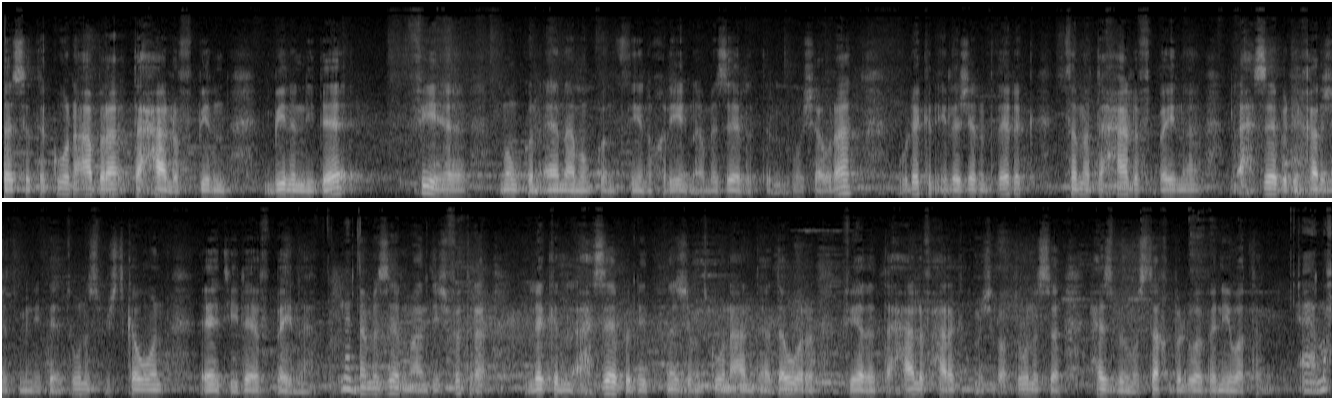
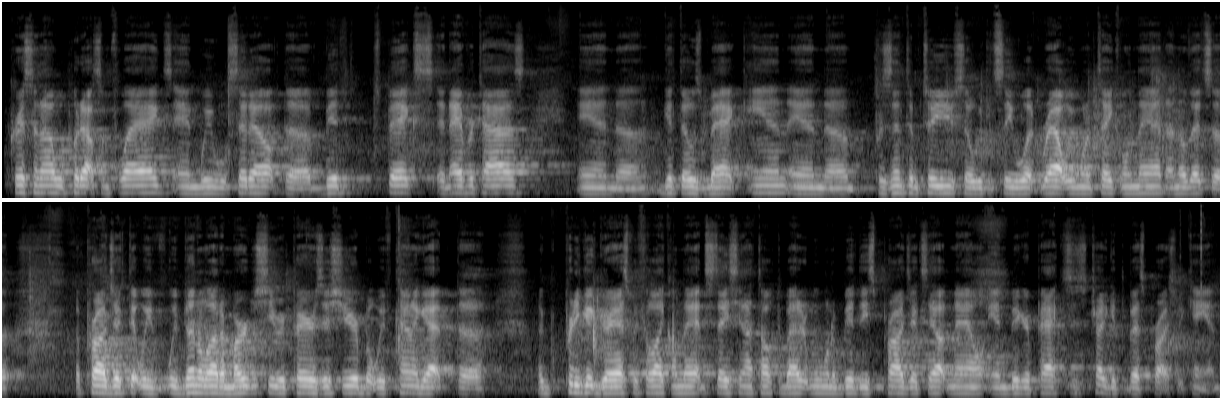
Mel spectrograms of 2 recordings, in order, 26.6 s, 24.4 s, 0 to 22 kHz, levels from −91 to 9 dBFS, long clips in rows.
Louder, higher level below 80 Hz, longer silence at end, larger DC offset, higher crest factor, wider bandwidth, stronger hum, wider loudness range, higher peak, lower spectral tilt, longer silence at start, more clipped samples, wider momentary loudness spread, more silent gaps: second, -31 LUFS vs -23 LUFS; first, -70 dBFS vs -78 dBFS; about the same, 0 s vs 0 s; neither; first, 26 dB vs 20 dB; first, 19 kHz vs 14.5 kHz; neither; second, 4 LU vs 7 LU; about the same, -6 dBFS vs -4 dBFS; about the same, -5 dB/octave vs -5.5 dB/octave; about the same, 0 s vs 0.1 s; neither; about the same, 11 LU vs 13 LU; neither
